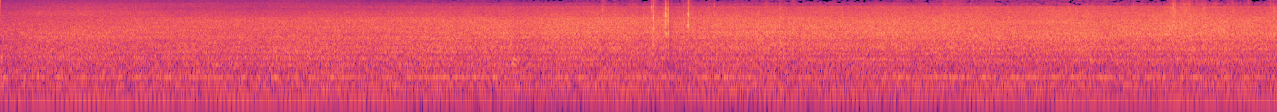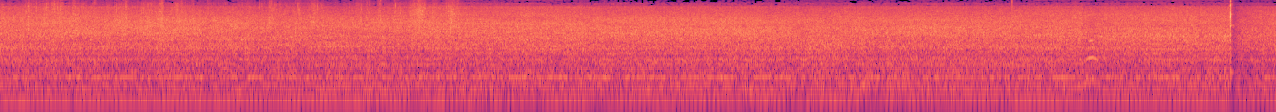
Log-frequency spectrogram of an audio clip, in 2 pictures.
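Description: Loud, steady machinery noise: a constant low rumble and hum with a hiss over it, unchanging throughout, with a few faint brief clicks.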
